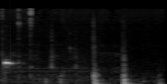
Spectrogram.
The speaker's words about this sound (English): I think you're still using your microphone on your computer or something, because I keep hearing clicks like when you're tapping on your keyboard and stuff,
